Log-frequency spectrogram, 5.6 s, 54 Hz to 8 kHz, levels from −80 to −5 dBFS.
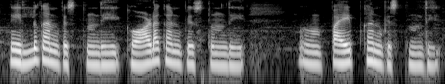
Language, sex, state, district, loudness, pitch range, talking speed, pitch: Telugu, female, Telangana, Hyderabad, -18 LUFS, 170-195 Hz, 75 wpm, 175 Hz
